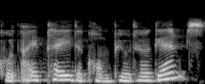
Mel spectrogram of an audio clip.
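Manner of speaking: ordinary talk, nothing marked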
